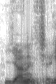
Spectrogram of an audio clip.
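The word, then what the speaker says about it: Janecek: Janetschek. Janetschek. Genau, ich, äh, genau die, die Betonung liegt auf der ersten Silbe.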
